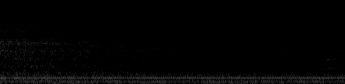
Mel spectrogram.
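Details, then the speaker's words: Small 50x50x15 mm blower turbine for a smoker, speed set with a 1K variable resistor, no PWM module: smooth, even whir with one constant tone and no squeal at low speed; normal running. "и турбина тоже убавляется то есть регулировка турбинки присутствуют Да вот от нуля практически и что характерно писка такого нет как вообще модуля"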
